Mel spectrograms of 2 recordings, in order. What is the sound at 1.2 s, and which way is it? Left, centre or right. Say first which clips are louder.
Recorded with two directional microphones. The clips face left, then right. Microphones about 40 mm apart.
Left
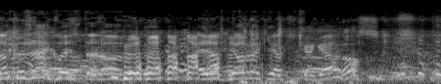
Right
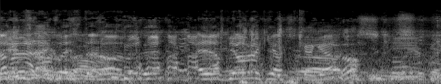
Speech: left 8 dB; left.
